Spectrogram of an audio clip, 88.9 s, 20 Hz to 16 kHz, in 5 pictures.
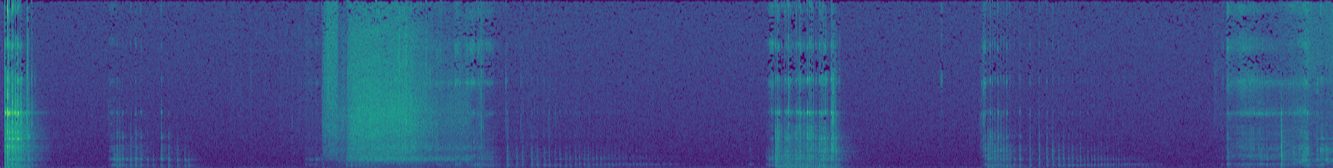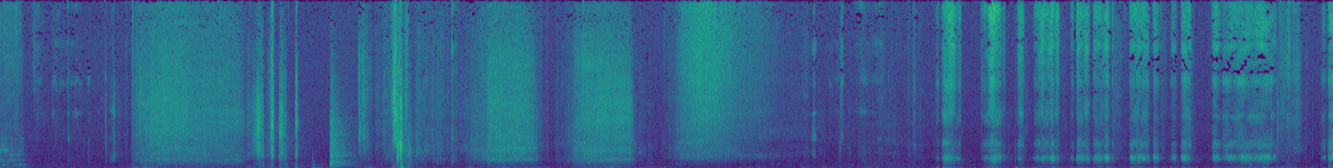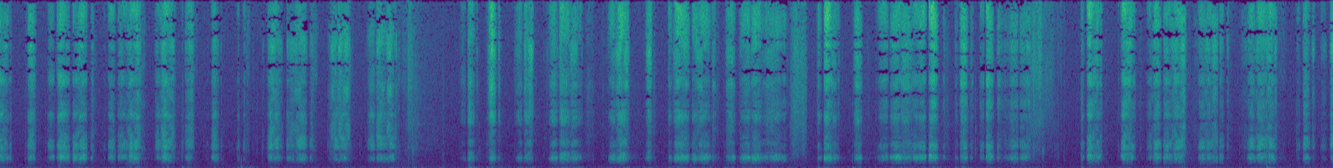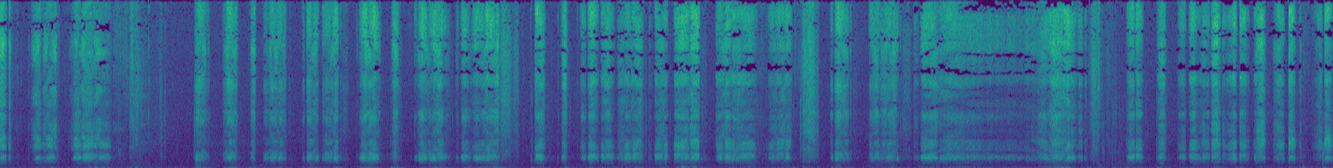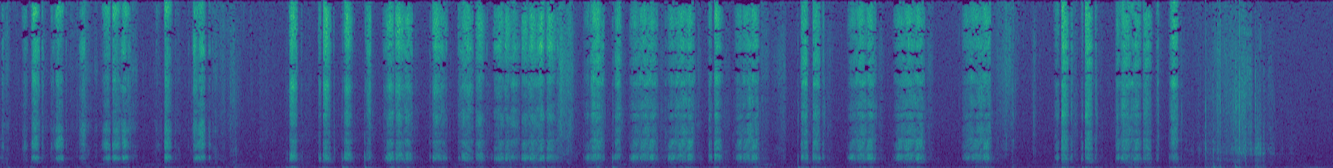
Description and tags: Writing on paper using a lead pencil. Dropping the pencil, picking it up, moving the paper, etc etc
Microphone: DPA 4017 (hypercardiod)
Writing, Pencil, Paper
